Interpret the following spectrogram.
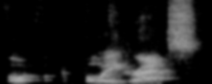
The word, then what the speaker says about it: foie gras: That's foie grass. Did I say it right? Foie grass? I don't know how to say it. I might have too much spinach. I don't even try to say it correctly, because then if I try to say it correctly, it just is more embarrassing for me. Frog grass? What I was talking about is foie gras.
